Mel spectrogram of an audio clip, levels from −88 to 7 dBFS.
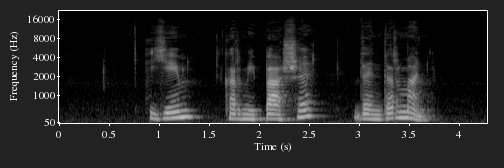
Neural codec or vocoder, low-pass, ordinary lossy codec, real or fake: none; 19.8 kHz; none; real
